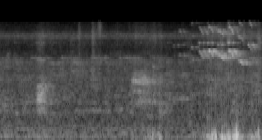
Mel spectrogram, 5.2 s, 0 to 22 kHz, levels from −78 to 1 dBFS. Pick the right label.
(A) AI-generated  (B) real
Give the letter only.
A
